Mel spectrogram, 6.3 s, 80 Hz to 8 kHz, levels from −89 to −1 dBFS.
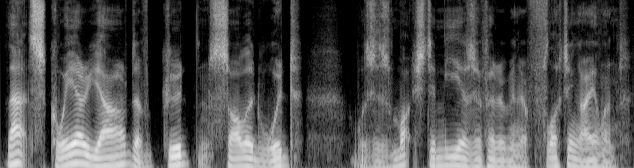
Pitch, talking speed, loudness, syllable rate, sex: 100 Hz, 200 wpm, -18 LUFS, 4.6 syllables/s, male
